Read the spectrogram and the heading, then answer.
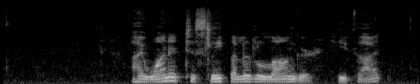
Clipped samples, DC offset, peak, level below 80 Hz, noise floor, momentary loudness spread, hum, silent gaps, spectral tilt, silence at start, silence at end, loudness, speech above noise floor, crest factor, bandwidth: under 0.1%; under 0.1%; -10 dBFS; -58 dBFS; -58 dBFS; 10 LU; none; none; -5.5 dB/octave; 1.3 s; 0.4 s; -26 LUFS; 33 dB; 18 dB; 15.5 kHz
